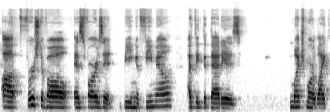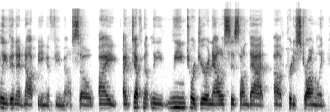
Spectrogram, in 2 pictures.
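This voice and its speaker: A woman hosting an interview, responding to her guest in a deliberate way, slowing down to stress key words. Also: deep voice, fairly even intonation, darkish tone. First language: English. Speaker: host. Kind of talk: conversational interview.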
